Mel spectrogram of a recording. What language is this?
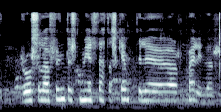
Icelandic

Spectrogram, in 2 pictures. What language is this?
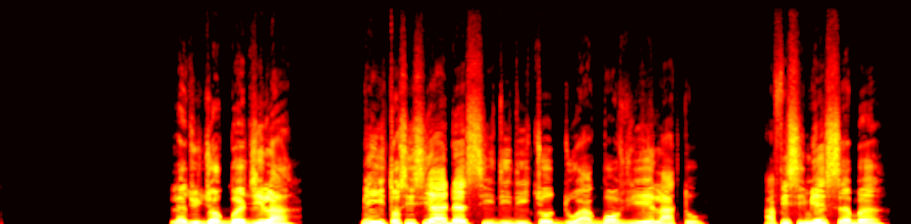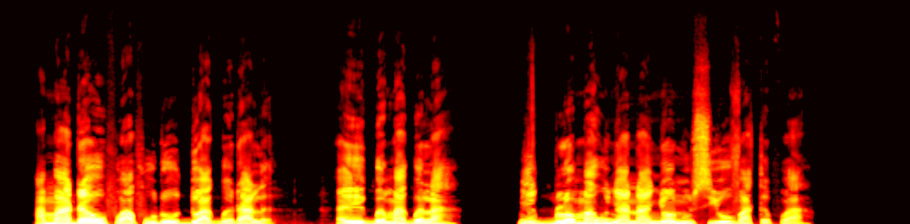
Ewe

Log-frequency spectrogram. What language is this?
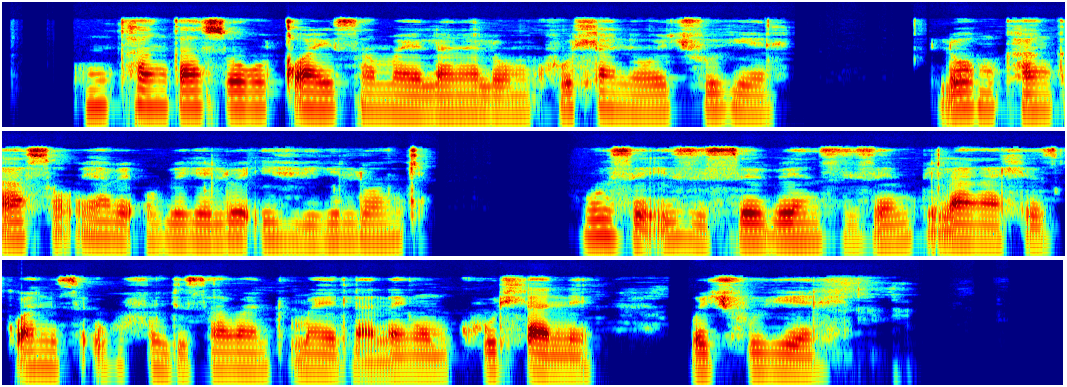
North Ndebele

